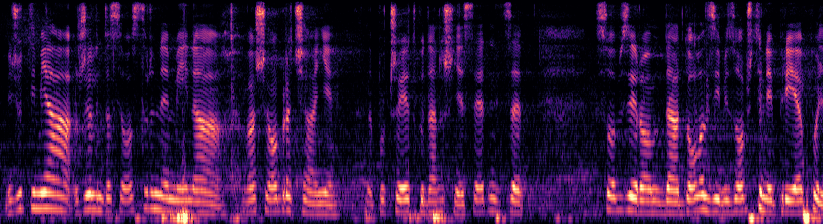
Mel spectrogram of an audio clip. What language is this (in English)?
Serbian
